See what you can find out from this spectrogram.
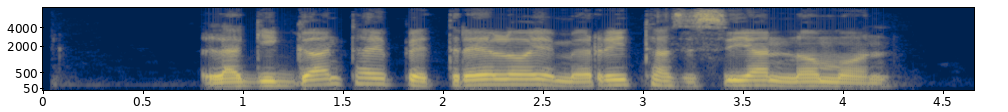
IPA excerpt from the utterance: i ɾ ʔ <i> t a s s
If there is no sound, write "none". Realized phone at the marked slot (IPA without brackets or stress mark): i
